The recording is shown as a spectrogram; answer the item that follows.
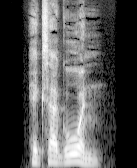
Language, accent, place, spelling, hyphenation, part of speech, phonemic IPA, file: German, Germany, Berlin, Hexagon, He‧xa‧gon, noun, /hɛksaˈɡoːn/, De-Hexagon.ogg
- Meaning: hexagon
